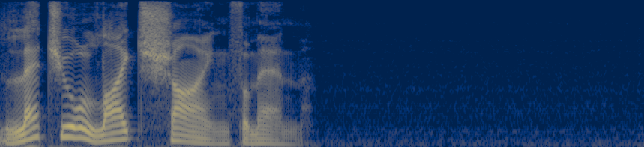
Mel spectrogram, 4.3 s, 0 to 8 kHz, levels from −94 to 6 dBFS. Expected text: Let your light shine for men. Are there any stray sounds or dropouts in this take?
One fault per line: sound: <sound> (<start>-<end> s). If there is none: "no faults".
no faults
